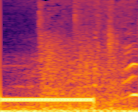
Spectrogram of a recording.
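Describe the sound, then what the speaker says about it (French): A telephone gives a steady electronic tone for most of a second, then cuts off, followed by faint rising beeps like dialing or ringing, over a constant background hum. "tu entends le téléphone"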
